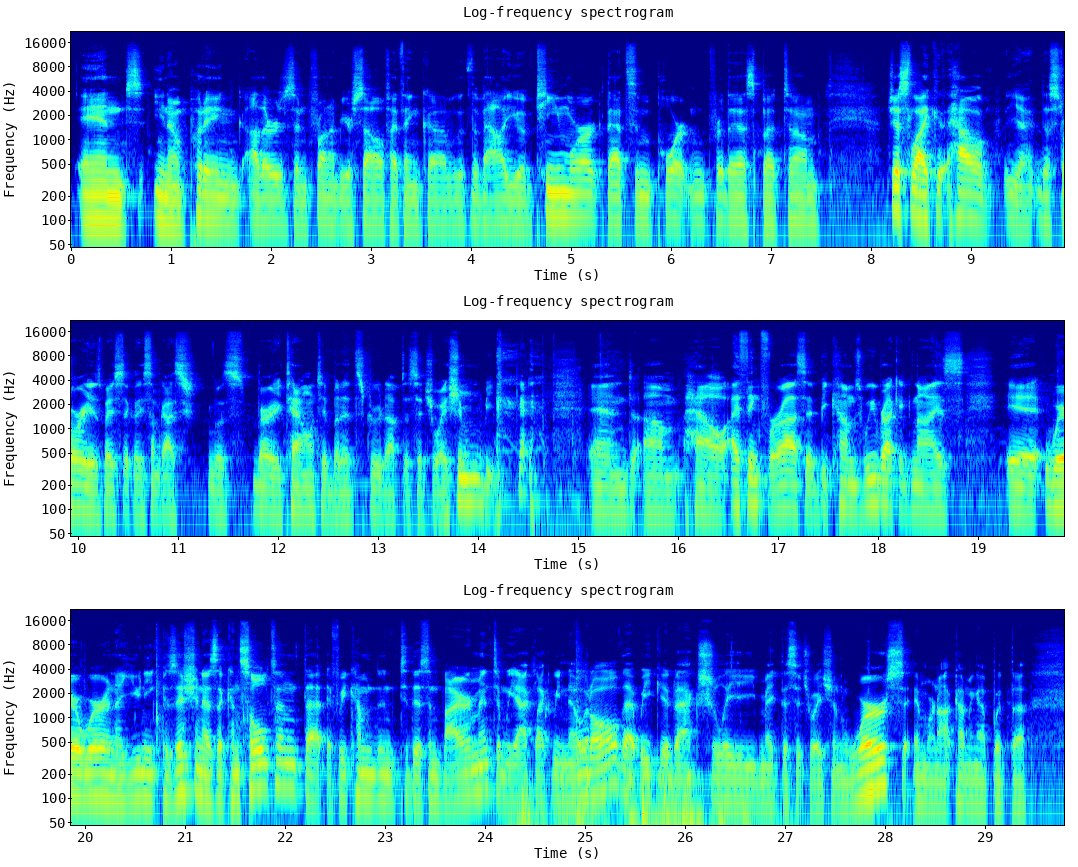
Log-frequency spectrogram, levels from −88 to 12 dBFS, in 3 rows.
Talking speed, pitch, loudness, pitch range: 185 wpm, 95 Hz, -33 LUFS, 85-100 Hz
